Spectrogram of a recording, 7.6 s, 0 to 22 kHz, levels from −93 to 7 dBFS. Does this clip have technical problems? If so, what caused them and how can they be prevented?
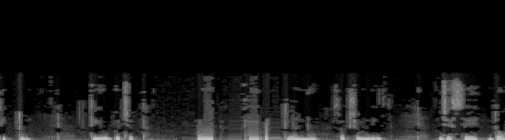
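Yes. WMA compression, heard throughout: the speech is cut off above about 10.4 kHz and carries heavy codec damage, with a ringing, washy quality and a hiss that swells and fades with the signal. This is likely WMA encoding at a low bitrate, which the sound suggests is around 24 kbps. At that rate the encoder zeroes weak spectral lines and spreads its quantisation noise across long transform blocks. Encoding at a higher bitrate, or with a more modern codec, prevents it.

Pre-echo, at 1.33 s and again at 1.83 s: a short hiss runs ahead of a sharp attack, spreading about 42 ms and 41 ms respectively, and the attacks sound softened. Both attacks fall late in a transform block. The codec spreads noise sized for the loud onset evenly over the whole block, so it also fills the quiet stretch just before it. 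Using an encoder that switches to short blocks at transients, or a higher bitrate, avoids this.

Robotic sound from repeated short buffers, from 2.35 s to 4.20 s, ending just before "लानों सक्षम": the speech turns into a rigid, metallic buzz at 188 Hz that follows the original only loosely. Essentially all of this stretch is repeated material. The likely cause is audio arriving too seldom, so the playback software loops a fragment of roughly 5.3 ms while the real audio is skipped. Larger, steadier buffering and proper packet-loss concealment prevent it.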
